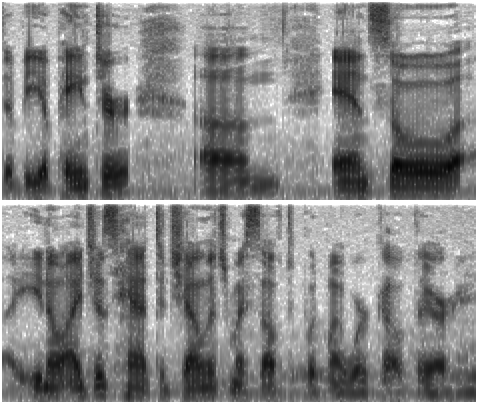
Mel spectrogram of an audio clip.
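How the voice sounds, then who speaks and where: Captured dry and close with no echo, a man talks at a fairly slow pace. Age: 60s. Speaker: painter. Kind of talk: interview. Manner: halting, many fillers.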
